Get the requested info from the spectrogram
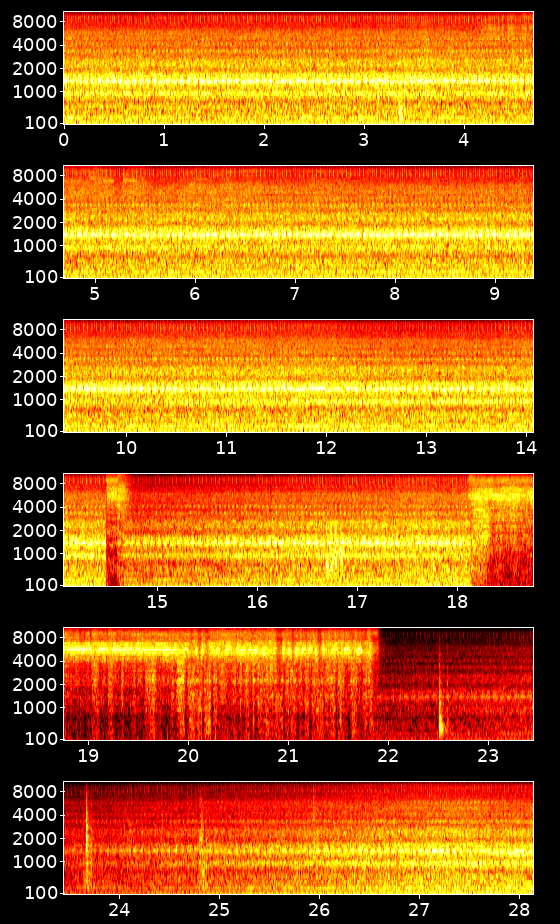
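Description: Car engine idling steadily, with a steady high hum over it. About two-thirds through, the low rumble drops out and a loud hiss sounds for about four seconds, then cuts off suddenly, leaving a much quieter sound that slowly builds back up.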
